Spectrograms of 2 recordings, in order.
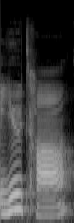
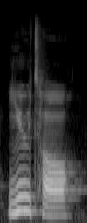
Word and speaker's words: Utah: And this state has two potential pronunciations. We can say Utah with long A at the end, Utah, or we can say Utah, Utah with final O.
